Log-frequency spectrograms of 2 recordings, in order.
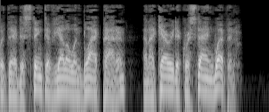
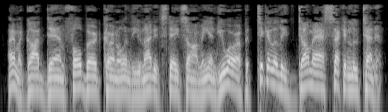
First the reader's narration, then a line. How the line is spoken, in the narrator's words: I said hotly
